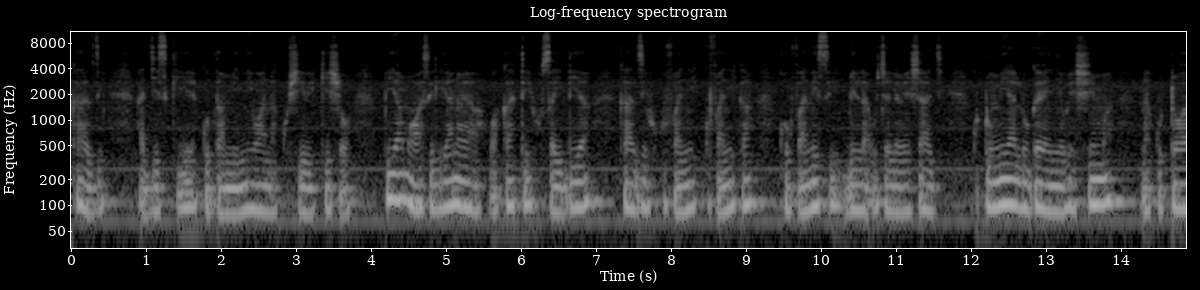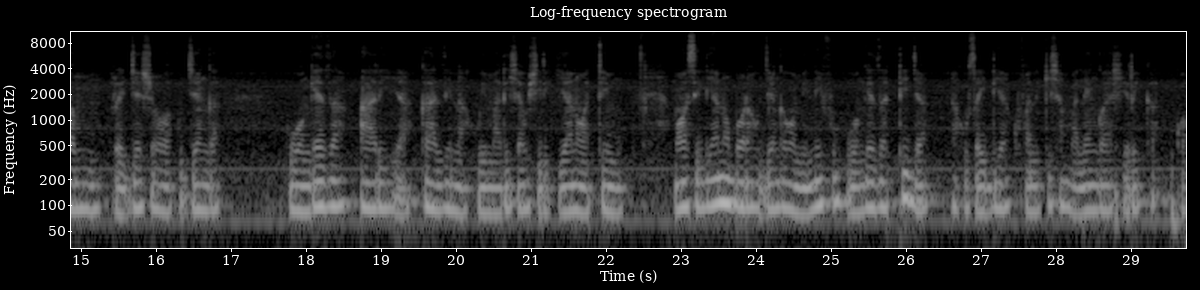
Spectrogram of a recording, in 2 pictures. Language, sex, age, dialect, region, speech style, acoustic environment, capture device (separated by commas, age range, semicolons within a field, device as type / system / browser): Swahili, male, 18-24, Kenya - Nairobi Sheng-influenced, Kenya, happy, nature, desktop / Windows / Chrome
